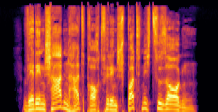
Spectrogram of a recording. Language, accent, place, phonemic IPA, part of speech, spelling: German, Germany, Berlin, /ˌveːr den ˈʃaːdən hat ˌbraʊ̯xt fyːr den ˈʃpɔt nɪçt tsu ˌzɔrɡən/, proverb, wer den Schaden hat, braucht für den Spott nicht zu sorgen
- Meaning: when something bad happens to you, expect people to mock you on top of that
